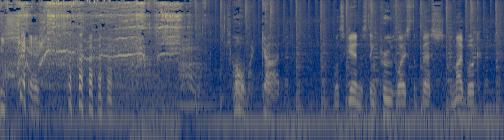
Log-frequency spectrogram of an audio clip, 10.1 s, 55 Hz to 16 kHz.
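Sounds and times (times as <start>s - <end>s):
man laughing and exclaiming: 0.0s - 3.0s.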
